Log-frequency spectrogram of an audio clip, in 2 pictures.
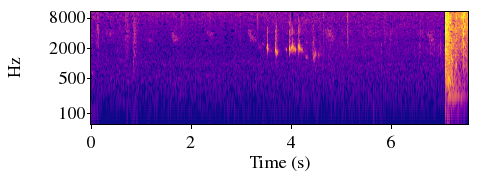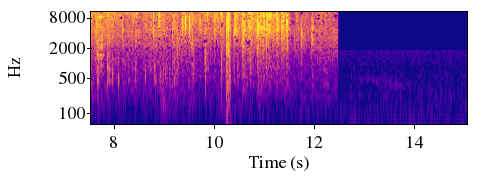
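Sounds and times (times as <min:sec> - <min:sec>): sharp crack: 0:06.6 - 0:12.5
ice fragments crackling and clattering: 0:07.1 - 0:12.5.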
